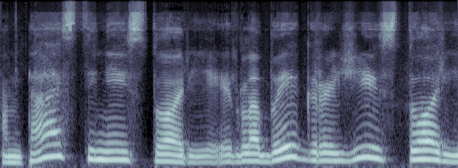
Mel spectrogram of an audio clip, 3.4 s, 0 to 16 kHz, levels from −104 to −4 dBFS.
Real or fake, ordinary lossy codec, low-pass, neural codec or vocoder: real; Opus, 16 kbps; 14.4 kHz; none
